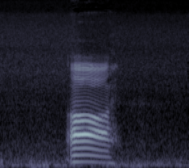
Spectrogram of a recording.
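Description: A young man close by lets out a short, loud, drawn-out call.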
